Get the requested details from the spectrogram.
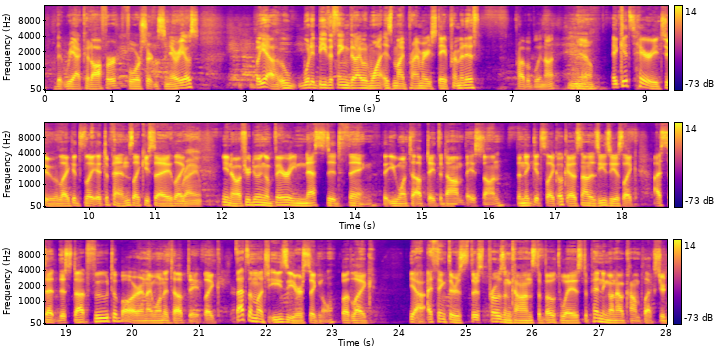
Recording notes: at the RenderATL conference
